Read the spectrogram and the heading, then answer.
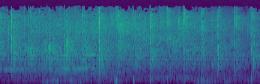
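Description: An audience's round of applause: a steady patter of many hands clapping at a moderate level for a few seconds, with faint murmuring voices and a brief tonal hum underneath.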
